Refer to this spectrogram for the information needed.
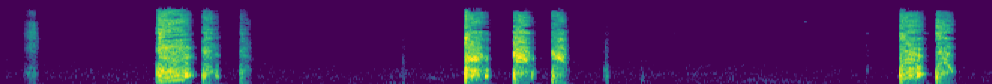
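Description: Bursts of two to three sharp coughs separated by silent pauses, about nine coughs in all, a repeated dry-sounding cough.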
